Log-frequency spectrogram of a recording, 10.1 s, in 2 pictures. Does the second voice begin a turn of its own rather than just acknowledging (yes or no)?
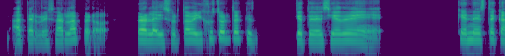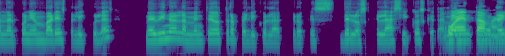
no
